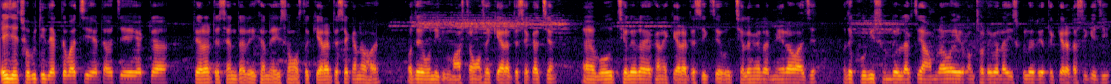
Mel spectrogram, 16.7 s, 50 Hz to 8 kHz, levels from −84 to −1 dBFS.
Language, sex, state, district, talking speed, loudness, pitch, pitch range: Bengali, male, West Bengal, Kolkata, 160 wpm, -22 LUFS, 120 Hz, 115-120 Hz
